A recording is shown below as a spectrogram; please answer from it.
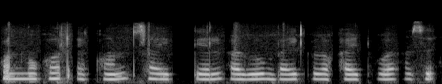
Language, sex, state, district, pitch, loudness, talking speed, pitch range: Assamese, female, Assam, Sonitpur, 245 Hz, -21 LUFS, 110 wpm, 235-250 Hz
